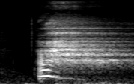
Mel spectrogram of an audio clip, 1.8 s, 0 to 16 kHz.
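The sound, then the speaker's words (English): A single deep, audible breath drawn in, starting abruptly after a brief near-silence and holding as a steady airy rush that eases slightly toward the end, with no talking. “take 10 deep breaths. Just breathe in”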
